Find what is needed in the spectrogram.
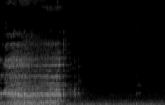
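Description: A person burping once, loudly, for just under a second.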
